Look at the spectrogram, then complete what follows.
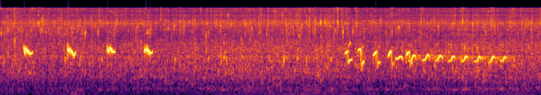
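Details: Sooty-headed bulbul calling a rival in a mental test: four separate sharp upslurred notes, then a quick descending run of chattering notes, over a steady watery hiss.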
